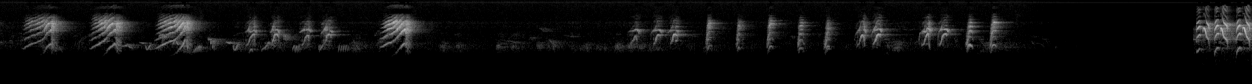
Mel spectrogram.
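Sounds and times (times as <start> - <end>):
Icterine warbler Hippolais icterina song: 0.0 - 10.7, 12.0 - 12.5.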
